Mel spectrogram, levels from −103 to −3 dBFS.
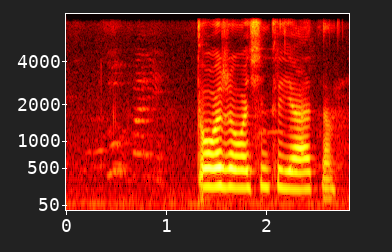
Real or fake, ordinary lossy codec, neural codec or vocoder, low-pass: real; none; none; 7.2 kHz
